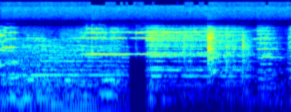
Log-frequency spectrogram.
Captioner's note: bell ringing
